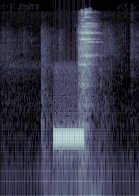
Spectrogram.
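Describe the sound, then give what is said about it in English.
Telephone tone while a call is dialed: one steady mid-pitched beep of about a third of a second, followed by a short burst of hiss, heard alone. “We're going to make that call right now and show you exactly how to do that. So here we go. Let's see if we can't get that office on the line.”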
